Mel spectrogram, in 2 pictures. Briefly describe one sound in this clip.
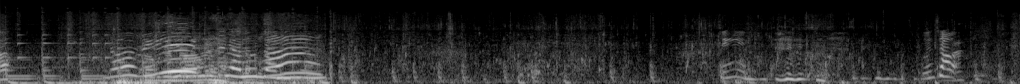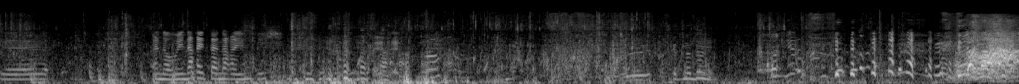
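Water laps and splashes around people swimming close by.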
